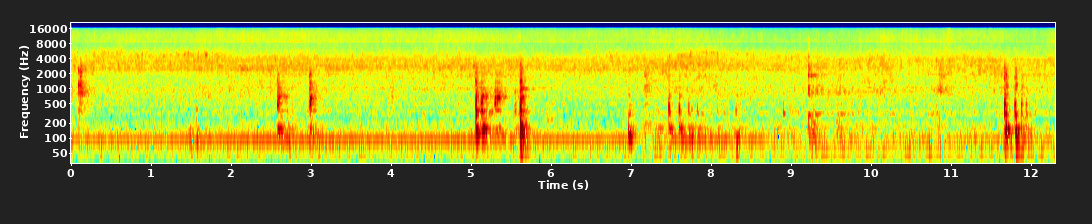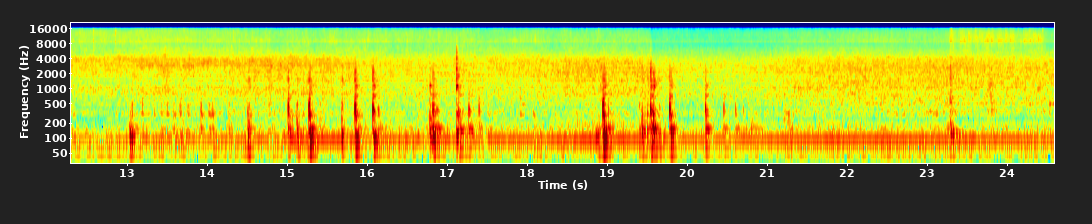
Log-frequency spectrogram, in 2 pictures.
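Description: Vegetables and pork sizzling in a nonstick wok while a spatula stirs them, with scattered knocks and scrapes of the spatula against the pan.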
